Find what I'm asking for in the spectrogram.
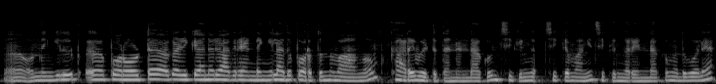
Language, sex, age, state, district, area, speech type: Malayalam, female, 45-60, Kerala, Wayanad, rural, spontaneous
